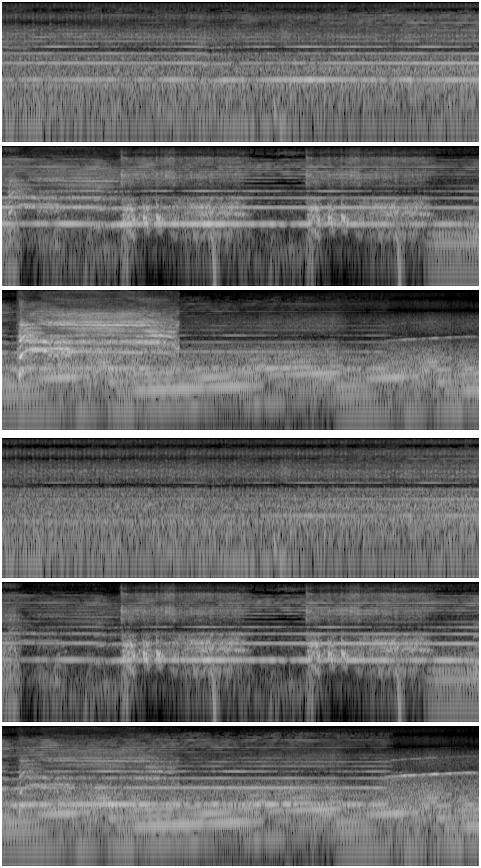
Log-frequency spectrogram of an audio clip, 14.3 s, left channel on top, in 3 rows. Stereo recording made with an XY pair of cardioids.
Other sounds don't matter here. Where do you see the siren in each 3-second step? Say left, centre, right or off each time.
left, left, centre, right, right.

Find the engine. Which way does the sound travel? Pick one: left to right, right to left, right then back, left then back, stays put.
stays put.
